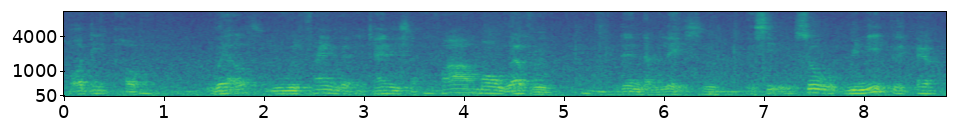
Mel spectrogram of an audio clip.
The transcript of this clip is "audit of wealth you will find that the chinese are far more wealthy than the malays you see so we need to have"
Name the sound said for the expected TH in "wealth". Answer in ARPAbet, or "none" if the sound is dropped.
S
